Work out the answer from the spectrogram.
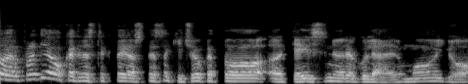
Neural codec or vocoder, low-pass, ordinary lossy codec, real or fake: none; 7.2 kHz; MP3, 64 kbps; real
